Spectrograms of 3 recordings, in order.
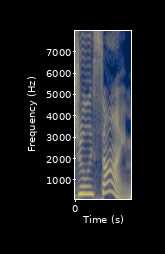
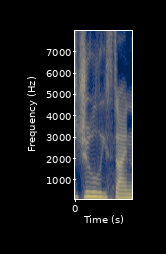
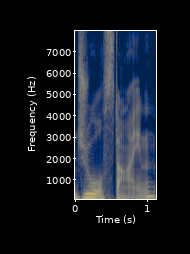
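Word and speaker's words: Jule Styne: he's legit musical theater I think it's Julie Stein not Jules Stein I think is how I've heard it pronounced in the past j-u-l-e yeah I'm confused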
